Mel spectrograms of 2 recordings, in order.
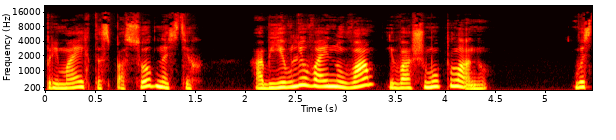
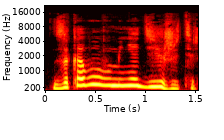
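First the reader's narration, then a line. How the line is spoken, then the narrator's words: Laughing. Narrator (Russian): рассмеялся Семен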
